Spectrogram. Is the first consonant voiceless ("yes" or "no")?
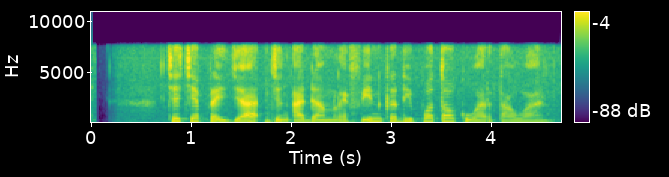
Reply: yes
